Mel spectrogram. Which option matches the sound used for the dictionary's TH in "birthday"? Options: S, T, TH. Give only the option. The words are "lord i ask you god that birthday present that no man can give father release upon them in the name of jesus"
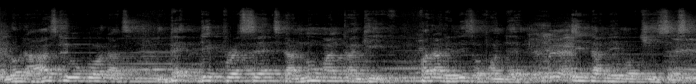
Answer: T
